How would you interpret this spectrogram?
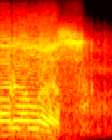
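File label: "radar", Russian; Allied Flight; DCS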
